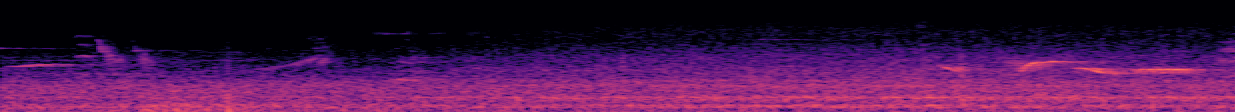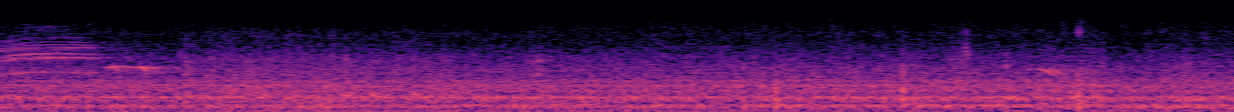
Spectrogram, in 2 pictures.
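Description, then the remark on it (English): A dense, steady drone of many bees buzzing, a continuous layered hum with a few brief high chirps from birds in the background, as a beekeeper tips a big Tupperware pot full of bees down into the hive; the bees are all over the hive and the lemongrass. No one speaks. “Wow, she's just tipped out a big Tupperware pot full of bees, just knocked them down into the hive.”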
